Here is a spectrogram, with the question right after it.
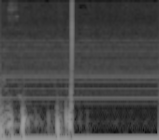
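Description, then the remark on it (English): A steady, loud electrical hum from a sound system drones throughout, deep and buzzing with layered overtones, broken only by a few soft thumps and one sharp click partway through. “How about a humming? Turn off something.”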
